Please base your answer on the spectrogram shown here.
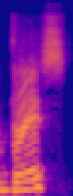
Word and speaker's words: bris: does the circumcisions at the briis with a bris not Brie Breeze je I never knew they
